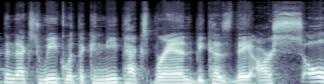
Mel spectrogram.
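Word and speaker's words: Knipex: And yes, I know it looks like it should be pronounced Nipex, but it's a German company and they pronounce it Kipex.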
